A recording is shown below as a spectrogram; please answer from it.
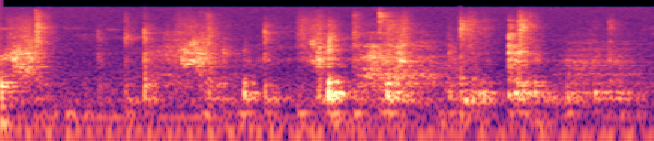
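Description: A nylon nut being unscrewed by hand from the threaded plastic shank under a toilet tank, with light scraping and scattered small clicks of plastic on plastic.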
